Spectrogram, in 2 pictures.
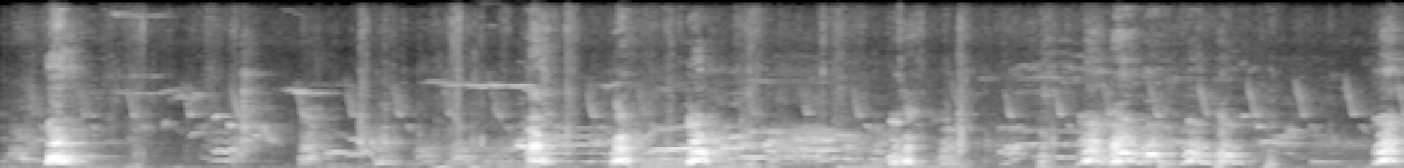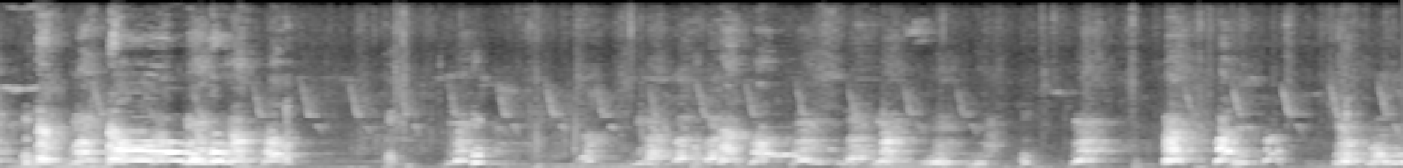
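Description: A pack of kennelled street dogs barking and yelping over one another, with a longer wavering call about halfway through.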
